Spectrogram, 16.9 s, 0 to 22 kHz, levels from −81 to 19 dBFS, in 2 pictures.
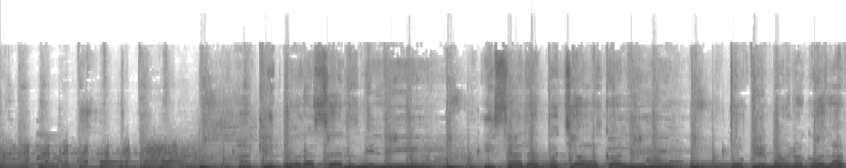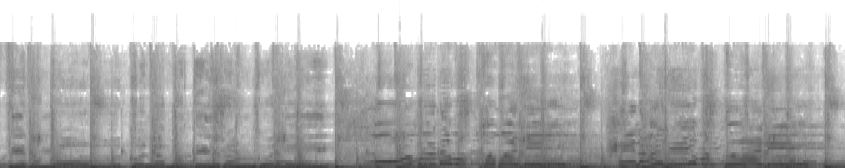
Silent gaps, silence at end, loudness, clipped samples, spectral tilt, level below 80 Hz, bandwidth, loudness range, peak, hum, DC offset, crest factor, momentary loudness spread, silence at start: none; 0 s; -11 LUFS; under 0.1%; -5.5 dB/octave; -20 dBFS; 17 kHz; 1 LU; 0 dBFS; none; under 0.1%; 10 dB; 3 LU; 0 s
